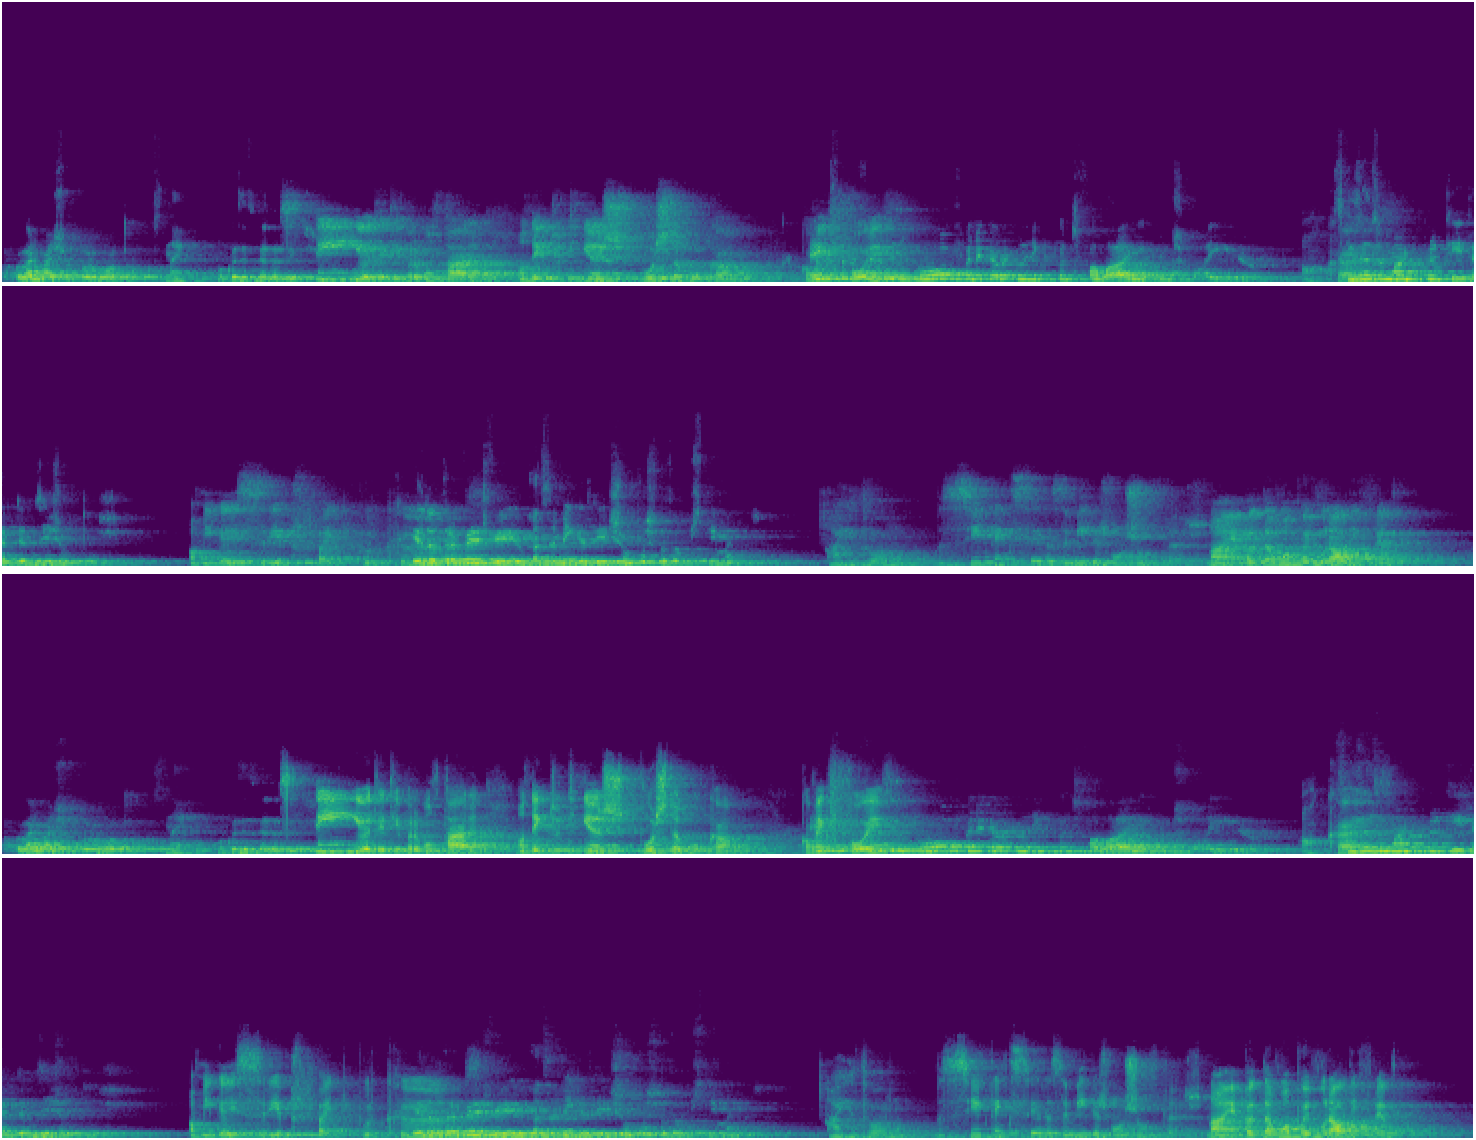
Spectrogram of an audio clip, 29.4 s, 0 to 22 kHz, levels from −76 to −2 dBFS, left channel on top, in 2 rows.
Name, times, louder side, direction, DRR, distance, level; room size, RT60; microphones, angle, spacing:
voice 1, 0.1-1.4 1.6-1.9 2.2-3.1 8.1-12.7 13.5-15.7 18.8-22.0, left 1 dB, 75° left, 4 dB, 0.8 m, -21 dB
voice 2, 3.1-7.4 8.0-8.9 13.0-13.7 16.6-18.0 18.3-19.3 22.9-26.3 26.5-28.6, right 2 dB, 40° right, 4 dB, 0.7 m, -23 dB
6.7 x 5.9 x 5.2 m, 2.6 s
head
